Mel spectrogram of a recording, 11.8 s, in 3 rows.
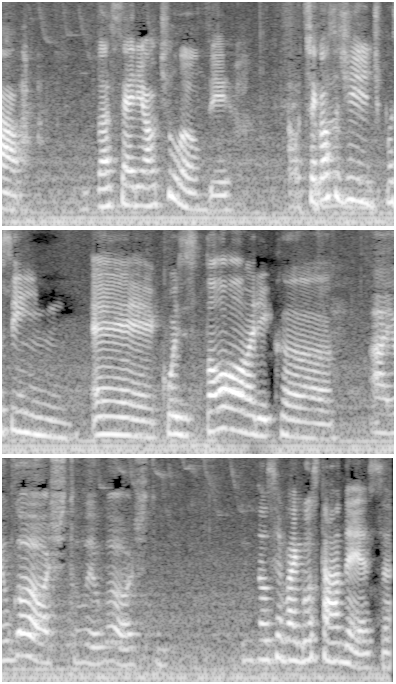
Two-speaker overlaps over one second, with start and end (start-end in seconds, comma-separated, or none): none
